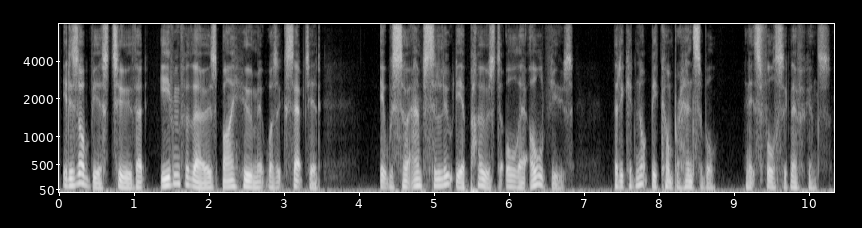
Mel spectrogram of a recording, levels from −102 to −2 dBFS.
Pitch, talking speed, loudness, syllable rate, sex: 100 Hz, 190 wpm, -21 LUFS, 6.2 syllables/s, male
